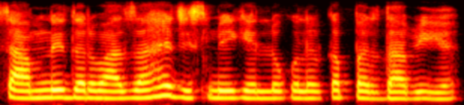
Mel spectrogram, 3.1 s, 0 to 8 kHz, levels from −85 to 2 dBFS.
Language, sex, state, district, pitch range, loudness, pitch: Hindi, female, Jharkhand, Deoghar, 200-215 Hz, -16 LUFS, 205 Hz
